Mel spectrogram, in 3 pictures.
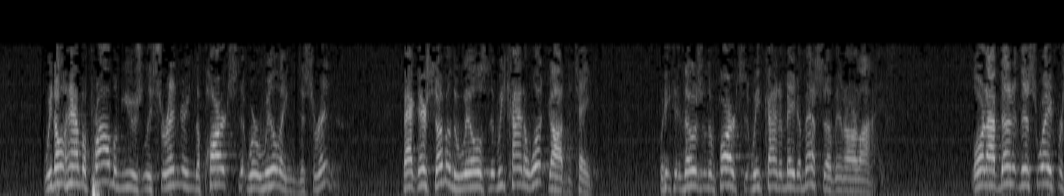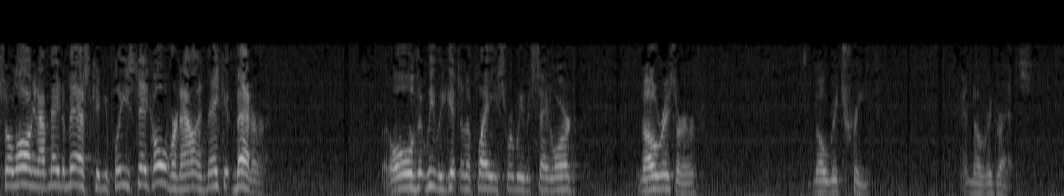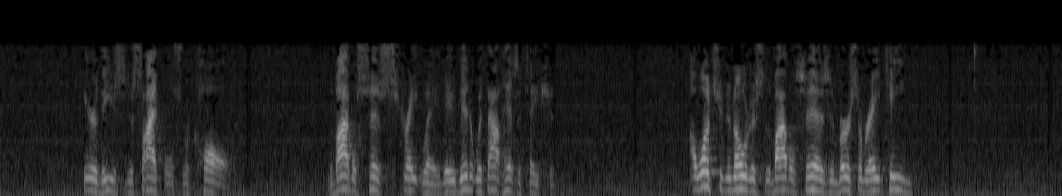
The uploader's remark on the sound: Ketha Heights Baptist Church ~ Live Broadcast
